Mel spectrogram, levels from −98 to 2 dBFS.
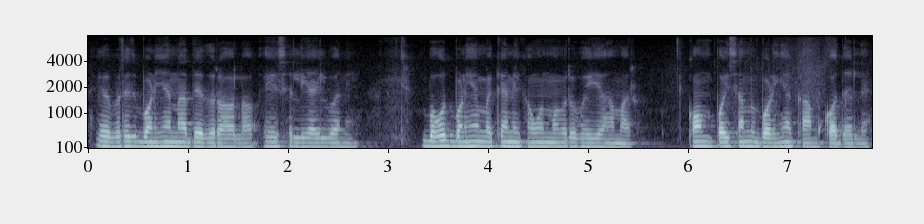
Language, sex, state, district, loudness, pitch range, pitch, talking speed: Bhojpuri, male, Bihar, Gopalganj, -26 LUFS, 115-125 Hz, 120 Hz, 175 wpm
